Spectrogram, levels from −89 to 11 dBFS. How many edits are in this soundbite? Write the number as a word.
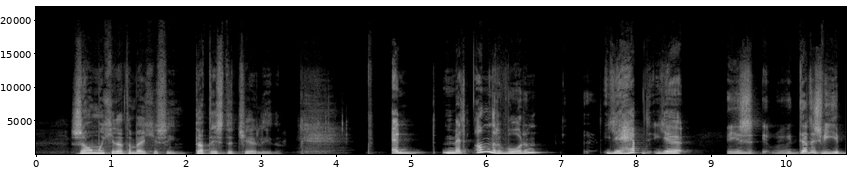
zero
